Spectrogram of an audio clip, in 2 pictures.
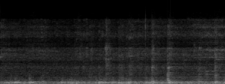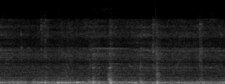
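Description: LHB passenger coaches rolling past on a departing train: a steady rumble of wheels on rail, with a few sharp clicks from the wheels along the way.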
